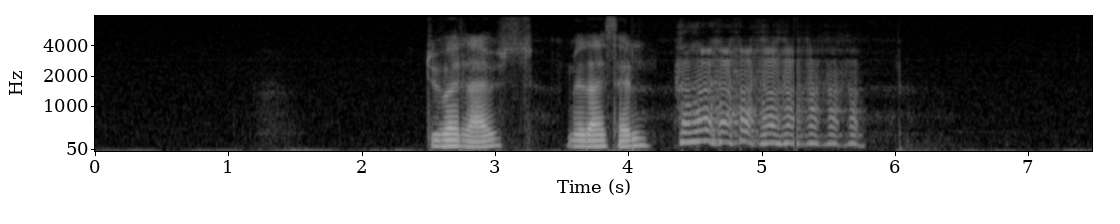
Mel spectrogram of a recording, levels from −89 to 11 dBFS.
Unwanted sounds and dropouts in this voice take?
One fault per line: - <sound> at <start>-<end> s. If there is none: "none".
- laugh at 4.3-5.8 s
